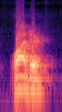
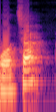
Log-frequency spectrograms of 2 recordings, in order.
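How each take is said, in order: First: The t sounds like a soft d. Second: The t is pronounced as a clear t. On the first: "huruf T dibaca D" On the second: "Kalau British mungkin bilang water"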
